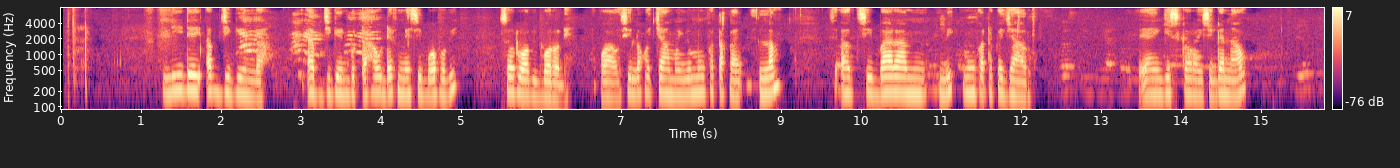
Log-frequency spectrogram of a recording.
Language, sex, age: Wolof, female, 25-35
